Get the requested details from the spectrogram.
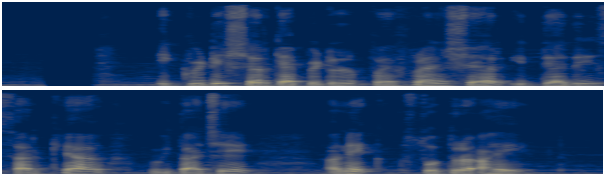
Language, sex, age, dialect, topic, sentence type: Marathi, male, 18-24, Northern Konkan, banking, statement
